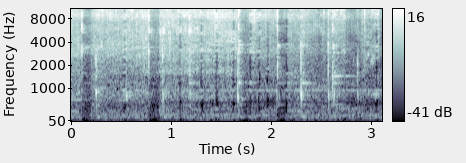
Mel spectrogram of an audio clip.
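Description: Spice paste of Kashmiri red chilli is stirred with hot mustard oil, a dense close sizzle broken by repeated rhythmic scraping strokes of a spoon, with no speech.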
